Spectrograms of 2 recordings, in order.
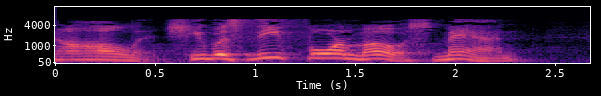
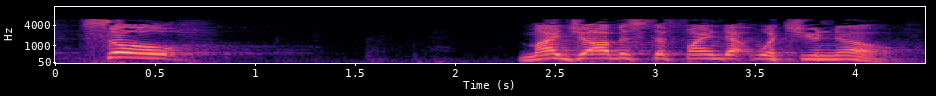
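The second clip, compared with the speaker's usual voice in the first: loud, fake European accent in lecturer style; 3 semitones higher, 6 dB louder than usual. Retelling what a visiting Swiss speaker told a Bible College class, put-on European accent. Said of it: "That's my European accent".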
